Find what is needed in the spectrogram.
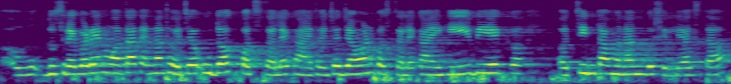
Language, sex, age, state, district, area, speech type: Goan Konkani, female, 18-30, Goa, Quepem, rural, spontaneous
